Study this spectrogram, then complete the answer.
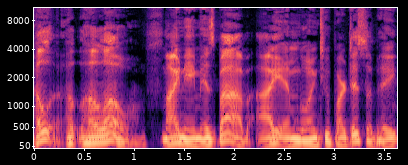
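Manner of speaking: slow, halting, mechanical robot speech. Answering a welcome with a joke greeting: robot voice. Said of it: "I'm doing a robot".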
